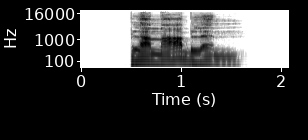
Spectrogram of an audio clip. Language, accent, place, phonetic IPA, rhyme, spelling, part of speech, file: German, Germany, Berlin, [blaˈmaːbləm], -aːbləm, blamablem, adjective, De-blamablem.ogg
- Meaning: strong dative masculine/neuter singular of blamabel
